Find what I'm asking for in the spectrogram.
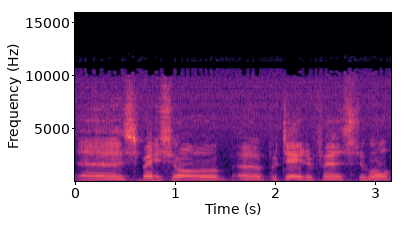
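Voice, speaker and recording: Very slow, monotone, flat delivery amid noticeable background noise. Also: man. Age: 80s+. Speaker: war veteran. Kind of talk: interview answer. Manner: hesitant, halting.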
